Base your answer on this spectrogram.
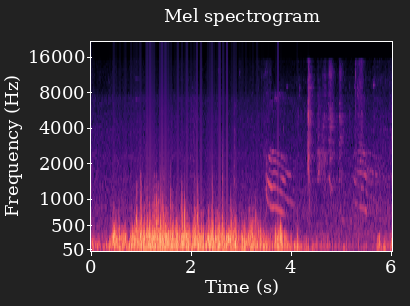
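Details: After a woman chats to the cat in Bengali, the hungry, unfed animal answers with one brief, downward-sweeping meow, followed by a few sharp clicks and rustling sounds.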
